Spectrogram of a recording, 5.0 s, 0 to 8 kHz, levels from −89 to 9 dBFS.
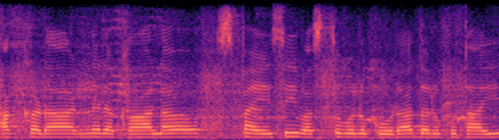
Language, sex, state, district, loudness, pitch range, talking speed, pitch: Telugu, female, Andhra Pradesh, Annamaya, -18 LUFS, 190-205 Hz, 85 wpm, 195 Hz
